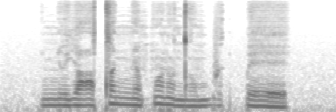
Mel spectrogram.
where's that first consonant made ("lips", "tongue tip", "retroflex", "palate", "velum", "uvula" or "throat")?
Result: palate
